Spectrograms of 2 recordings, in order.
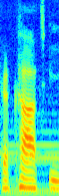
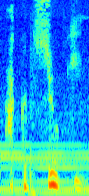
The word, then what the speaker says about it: Akatsuki: You know, if you look at a word like akatsky, you'd say akatsuki, you know, but it's not. It's well, it is, but it isn't.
